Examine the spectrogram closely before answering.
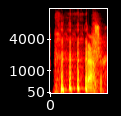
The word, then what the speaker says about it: Vassar: cognitive science from vasar vaser vasar how's that pronounced vaser Vasser so vaser College he went on to lead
